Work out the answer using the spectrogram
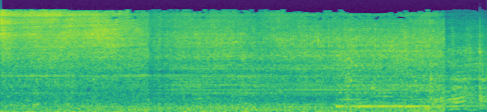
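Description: A car engine running loudly amid a dense, steady hiss. A steady tone joins about four seconds in, and the deep rumble drops away near the end.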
